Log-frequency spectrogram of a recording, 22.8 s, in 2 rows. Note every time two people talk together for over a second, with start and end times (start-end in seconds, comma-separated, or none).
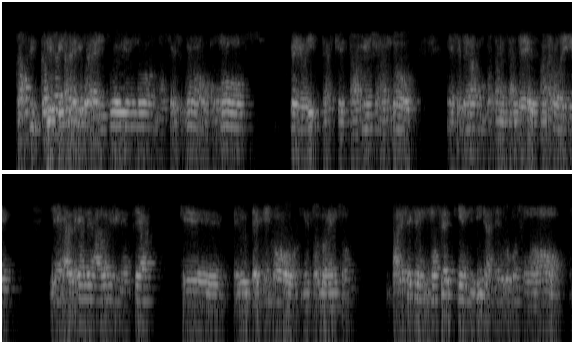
0.8-2.0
